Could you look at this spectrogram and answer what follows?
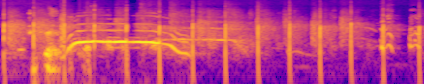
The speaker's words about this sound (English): Can you tell us what's happening there? Why are you clapping? Why are you all clapping?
